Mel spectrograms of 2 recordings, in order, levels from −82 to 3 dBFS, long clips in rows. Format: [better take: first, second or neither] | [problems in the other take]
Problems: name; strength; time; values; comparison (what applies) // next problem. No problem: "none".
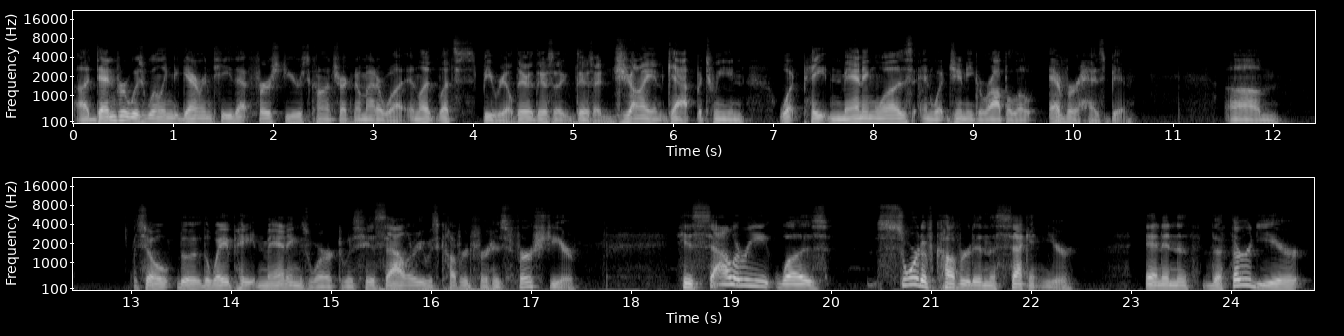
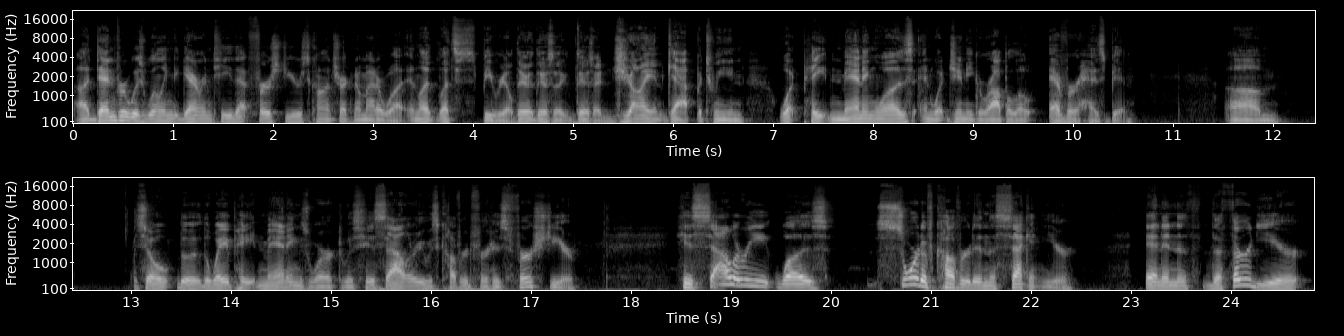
second | muffled; slightly; fading above 2.5 kHz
